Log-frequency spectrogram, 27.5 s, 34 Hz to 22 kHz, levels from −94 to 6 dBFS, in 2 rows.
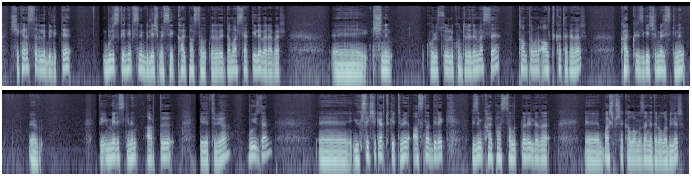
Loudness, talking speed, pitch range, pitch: -21 LUFS, 115 wpm, 105-125 Hz, 115 Hz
